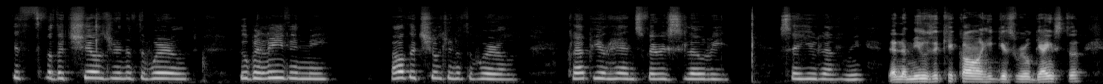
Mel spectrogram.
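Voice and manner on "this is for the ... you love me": put-on, very high pop-star speech. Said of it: "in my [name] voice".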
